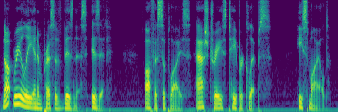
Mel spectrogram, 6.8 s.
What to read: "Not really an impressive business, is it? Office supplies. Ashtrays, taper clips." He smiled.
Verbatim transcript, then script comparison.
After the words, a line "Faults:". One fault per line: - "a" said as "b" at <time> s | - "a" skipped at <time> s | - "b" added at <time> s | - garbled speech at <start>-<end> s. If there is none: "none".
"Not really an impressive business, is it? Office supplies. Ashtrays, taper clips." He smiled.
Faults:
none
